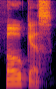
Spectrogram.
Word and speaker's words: focus: can still be offensive the key is this o sound Focus o fo Focus your lips should round a little bit focus and that'll make it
